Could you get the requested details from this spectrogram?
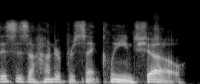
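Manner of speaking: mock whispering. Retelling how a woman at an open mic spoke: imitating someone whispering. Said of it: "she whispers in my ear".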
